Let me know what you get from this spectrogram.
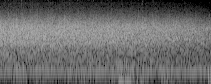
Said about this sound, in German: Ihr dürft nochmal klatschen.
